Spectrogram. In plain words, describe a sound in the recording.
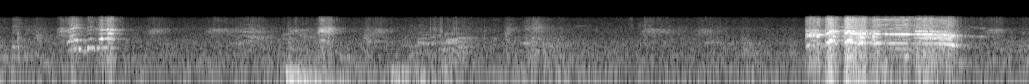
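A child shouts loudly outdoors at a distance.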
